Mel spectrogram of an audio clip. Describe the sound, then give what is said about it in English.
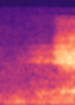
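A single sneeze: a soft, breathy hiss that swells quickly into a bright, airy burst at the end. It's fairly quiet, with no talking. “Bless you. Bless you.”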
